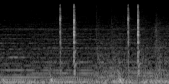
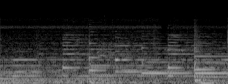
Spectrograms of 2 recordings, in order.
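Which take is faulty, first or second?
first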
